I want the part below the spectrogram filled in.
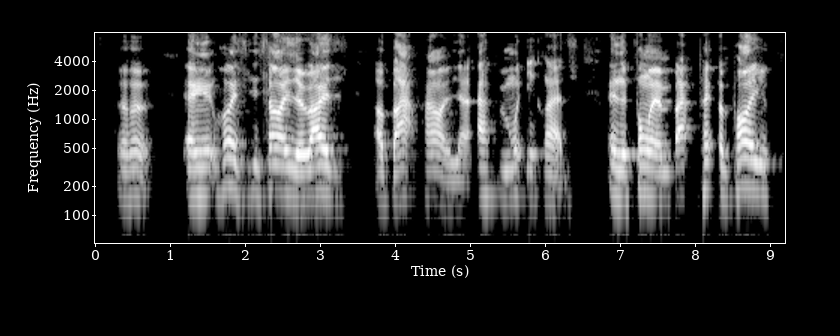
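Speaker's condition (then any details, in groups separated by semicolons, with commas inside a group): Cerebral palsy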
